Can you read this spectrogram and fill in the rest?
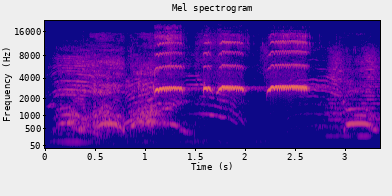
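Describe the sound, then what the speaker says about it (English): Shrill warning whistles blown by a crowd in short bursts over shouting, repeated several times and fairly close. "The whistles are a new community tactic to alert people that ICE agents are in the area."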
